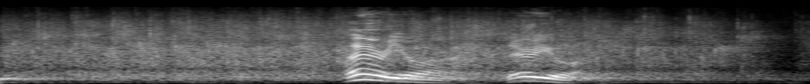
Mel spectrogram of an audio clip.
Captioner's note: applause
